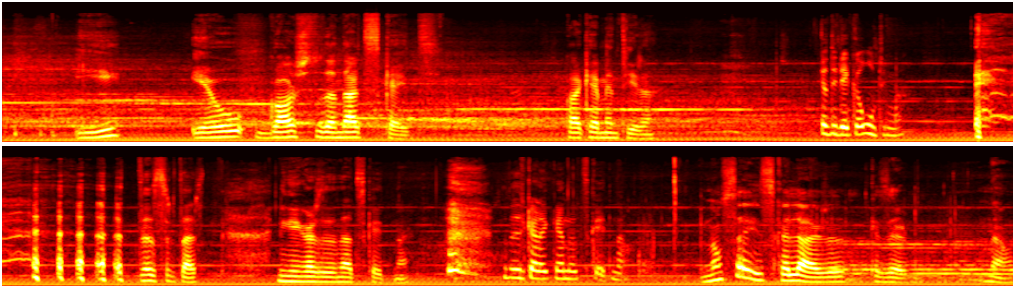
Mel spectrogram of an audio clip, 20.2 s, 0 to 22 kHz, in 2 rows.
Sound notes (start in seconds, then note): 9.7 laughter; 14.9 laughs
